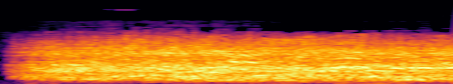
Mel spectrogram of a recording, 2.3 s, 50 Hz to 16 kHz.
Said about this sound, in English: We are here on the Central Plaza. We are well off to the eastward edge. There's a kind of terrace over the crowd here. It is precisely 4 minutes to 12. The crowd is enormous. There might be 10,000. There might be more. The whole square is faces.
